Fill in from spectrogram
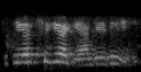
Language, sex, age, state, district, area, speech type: Odia, female, 30-45, Odisha, Boudh, rural, conversation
